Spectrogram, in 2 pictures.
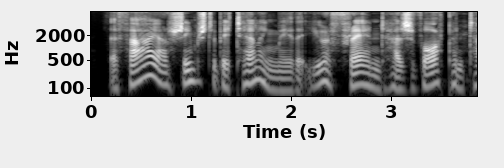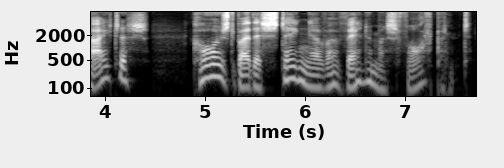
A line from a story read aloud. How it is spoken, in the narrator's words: said Old Wrinkly, sadly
